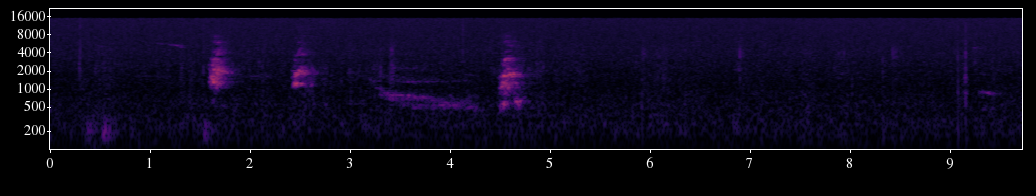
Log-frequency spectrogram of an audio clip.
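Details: Tibetan Terrier puppy playing on a play mat indoors; three short, sharp yips about a second apart, then a soft whine, with quiet room background.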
